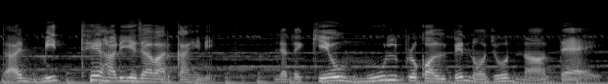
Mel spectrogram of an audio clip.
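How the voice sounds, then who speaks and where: An actor playing an alert investigator piecing clues together urgently in an audio thriller. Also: male voice, medium pitch, lively intonation, unhurried, dull audio, lightly acted. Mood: alert, deducing. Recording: music under the voice.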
